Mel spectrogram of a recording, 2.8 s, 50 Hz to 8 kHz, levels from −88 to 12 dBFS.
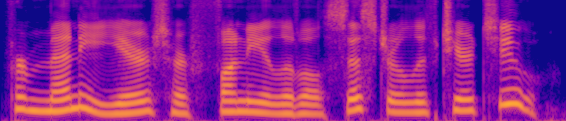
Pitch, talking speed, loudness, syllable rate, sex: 220 Hz, 210 wpm, -17 LUFS, 5.7 syllables/s, female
